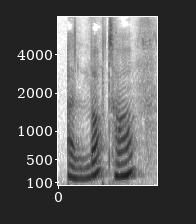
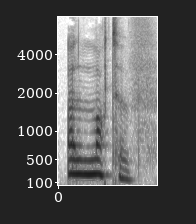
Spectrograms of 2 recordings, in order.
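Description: First: Each word is said separately and fully. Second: The t links into of, giving tuv. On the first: "We can say a lot of" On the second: "or unstressed, a lot of. The T collides with the O and joins it to make tuv"

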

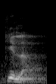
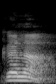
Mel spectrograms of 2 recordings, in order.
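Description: First: The first syllable has a plain k-i sound. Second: The first syllable lacks a plain k-i sound. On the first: The speaker calls it wrong. "किला काफ के नीचे ज़ेर के साथ" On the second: The speaker calls it right. "ये लफ्ज़ ख़ास है मोहतरम टीचर तलफ़ुज़ के मामले में"

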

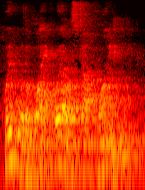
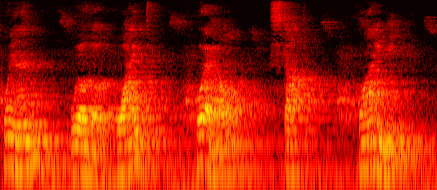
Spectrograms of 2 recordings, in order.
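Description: First: It is said very fast. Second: It is said slowly.

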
